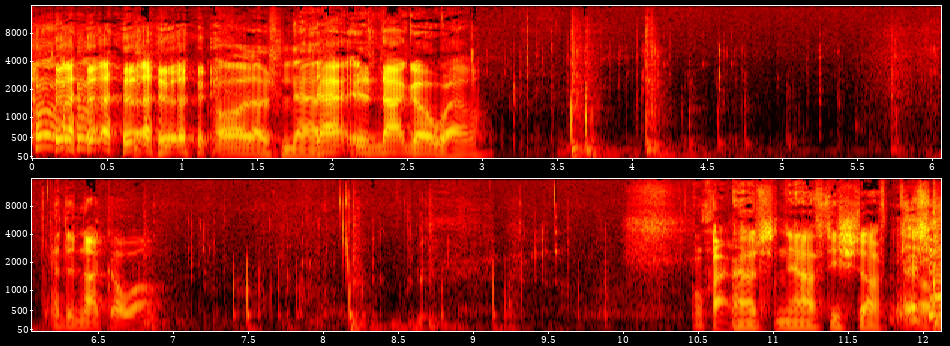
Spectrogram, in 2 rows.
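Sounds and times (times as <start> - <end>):
laughter: 0.0 - 1.6
speech: 0.0 - 3.1, 6.2 - 7.0, 10.4 - 12.1
wet chewing and smacking of hard gum: 3.0 - 5.6, 7.0 - 10.0.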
